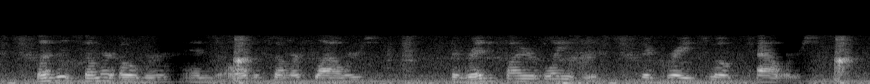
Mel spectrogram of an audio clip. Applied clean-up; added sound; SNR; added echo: none; Breathing; 5 dB; reverberation time 0.3 s.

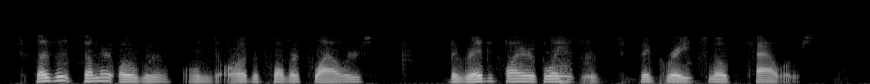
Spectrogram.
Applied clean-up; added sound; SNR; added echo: neural separator model SepFormer WHAMR!.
